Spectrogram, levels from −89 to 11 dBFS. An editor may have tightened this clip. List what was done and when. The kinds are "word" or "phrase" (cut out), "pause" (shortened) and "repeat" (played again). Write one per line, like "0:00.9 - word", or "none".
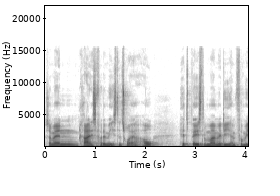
0:01.0 - word
0:03.2 - word

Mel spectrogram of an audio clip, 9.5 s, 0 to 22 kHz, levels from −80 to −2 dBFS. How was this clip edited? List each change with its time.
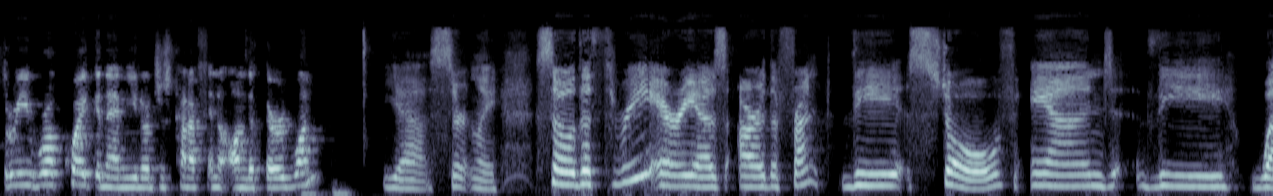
0:01.5 - phrase
0:06.2 - word

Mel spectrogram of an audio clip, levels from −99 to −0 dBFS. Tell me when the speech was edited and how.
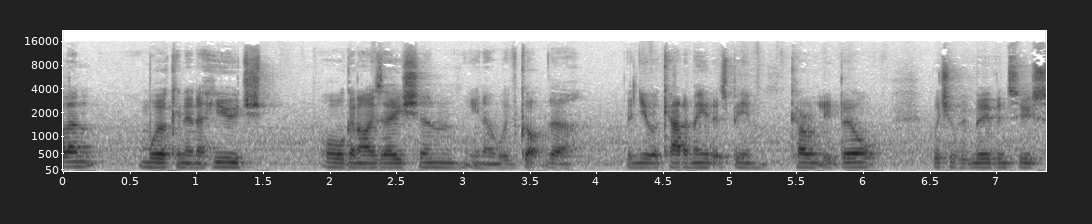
none

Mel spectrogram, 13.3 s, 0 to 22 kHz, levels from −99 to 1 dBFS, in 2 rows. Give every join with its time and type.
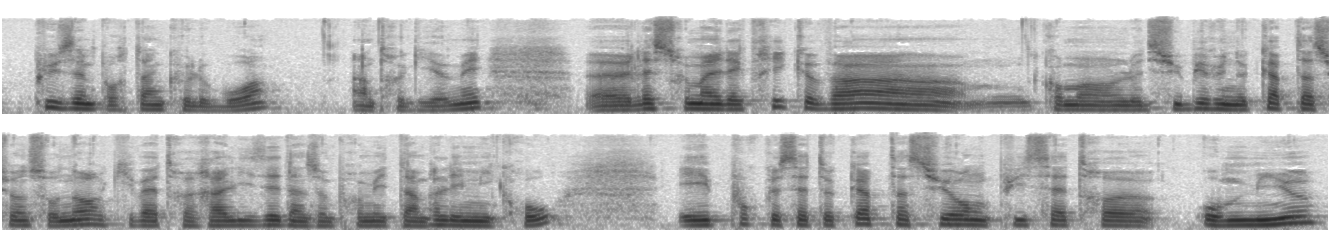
0:05.7 - word
0:08.8 - word

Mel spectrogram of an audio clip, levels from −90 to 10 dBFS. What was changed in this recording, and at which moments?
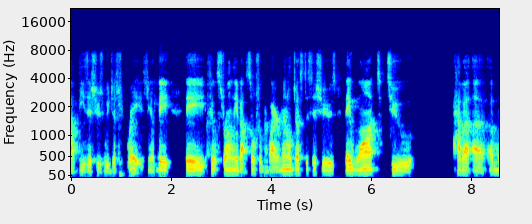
0:01.7 - word
0:02.7 - word
0:03.9 - phrase
0:05.4 - pause
0:06.3 - pause

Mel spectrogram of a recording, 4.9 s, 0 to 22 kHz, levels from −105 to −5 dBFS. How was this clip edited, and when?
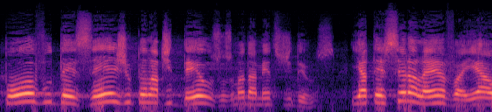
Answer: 0:01.6 - word
0:03.4 - pause

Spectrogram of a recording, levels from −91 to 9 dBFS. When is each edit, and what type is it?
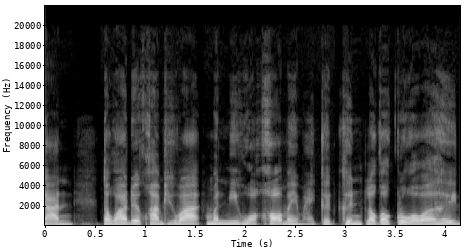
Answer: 0:01.6 - pause

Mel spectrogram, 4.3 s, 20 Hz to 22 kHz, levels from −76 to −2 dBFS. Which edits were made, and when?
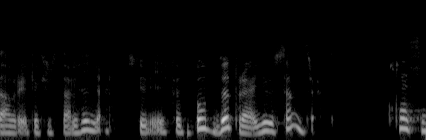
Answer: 0:01.4 - word
0:01.9 - word
0:02.3 - word

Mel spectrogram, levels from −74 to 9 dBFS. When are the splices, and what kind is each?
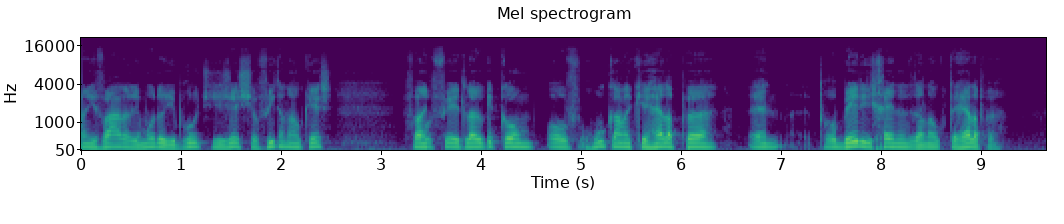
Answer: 0:03.4 - word
0:04.1 - phrase
0:04.6 - pause

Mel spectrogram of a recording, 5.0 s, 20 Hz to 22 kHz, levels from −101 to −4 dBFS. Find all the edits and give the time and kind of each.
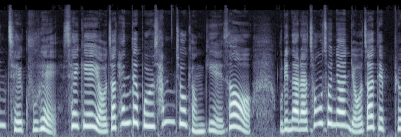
0:01.5 - word
0:02.0 - phrase

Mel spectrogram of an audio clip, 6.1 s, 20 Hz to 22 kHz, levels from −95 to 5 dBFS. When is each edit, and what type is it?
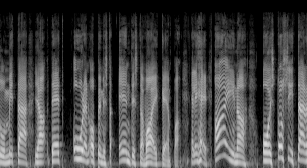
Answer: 0:04.2 - pause

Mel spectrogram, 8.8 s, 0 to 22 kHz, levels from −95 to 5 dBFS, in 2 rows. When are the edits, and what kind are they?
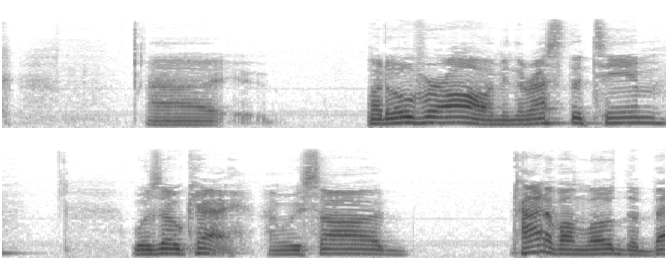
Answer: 0:06.1 - pause
0:07.8 - word

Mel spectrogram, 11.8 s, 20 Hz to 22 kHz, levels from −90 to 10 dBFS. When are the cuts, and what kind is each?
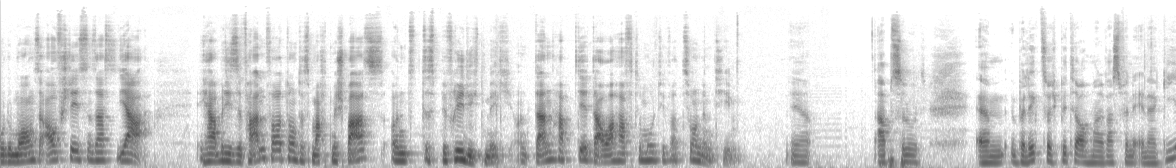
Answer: none

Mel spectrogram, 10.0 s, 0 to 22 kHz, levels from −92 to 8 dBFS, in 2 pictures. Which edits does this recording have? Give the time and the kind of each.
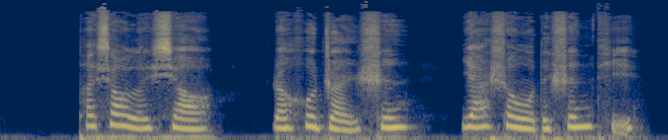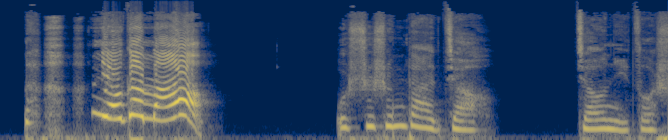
0:04.8 - pause
0:08.8 - pause

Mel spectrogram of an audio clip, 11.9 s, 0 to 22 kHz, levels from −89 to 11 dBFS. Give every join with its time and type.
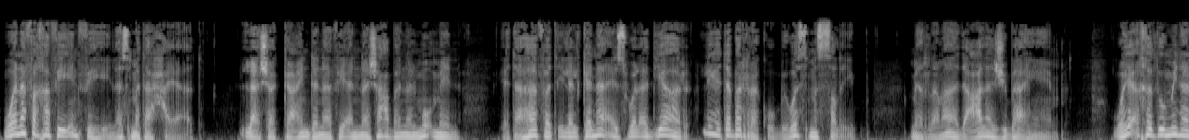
0:07.0 - pause

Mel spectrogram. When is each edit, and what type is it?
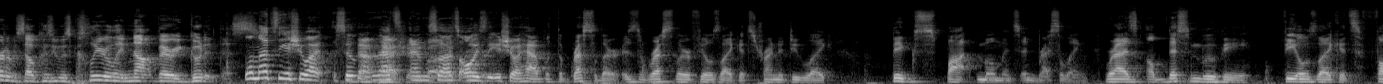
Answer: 0:11.0 - pause
0:12.7 - pause

